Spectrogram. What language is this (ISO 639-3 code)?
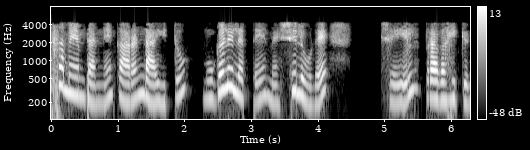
mal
